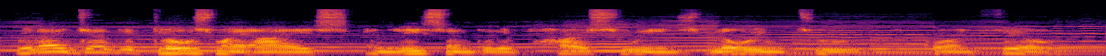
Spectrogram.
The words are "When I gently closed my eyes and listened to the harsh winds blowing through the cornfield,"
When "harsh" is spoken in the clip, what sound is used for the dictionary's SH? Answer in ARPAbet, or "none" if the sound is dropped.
S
